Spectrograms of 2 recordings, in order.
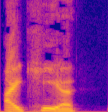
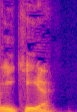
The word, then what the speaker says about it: IKEA: They're saying you don't pronounce it IKEA, you pronounce it IKEA. IKEA. That's the Swedish way to pronounce it.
